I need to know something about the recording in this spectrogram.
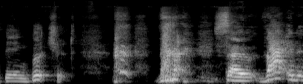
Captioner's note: chuckles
